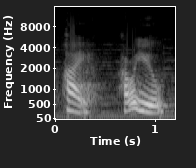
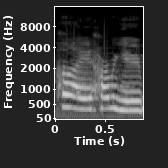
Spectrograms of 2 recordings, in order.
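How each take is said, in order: First: The greeting sounds cold and unfriendly. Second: The greeting sounds warm and friendly. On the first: The speaker seems not to care about the listener. The speaker calls it wrong. "it sounds different. It changes your whole meaning and your intention" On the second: The speaker wants to be kind to the listener. The speaker calls it right. "use a friendly tone like"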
